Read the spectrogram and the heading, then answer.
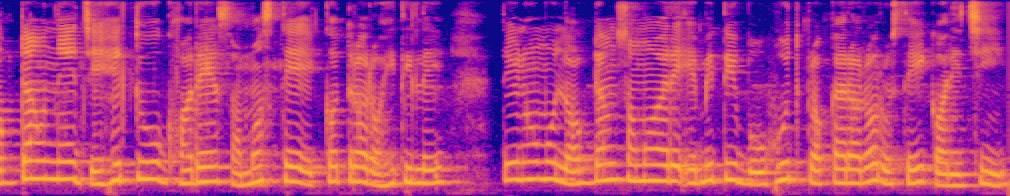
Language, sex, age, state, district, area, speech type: Odia, female, 60+, Odisha, Jajpur, rural, spontaneous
